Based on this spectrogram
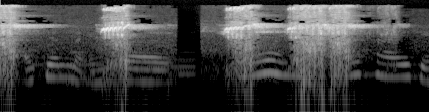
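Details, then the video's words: A cuckooshrike, called to its flock, gives loud, harsh, high ringing notes in three bursts over about three seconds, with softer lower whistled tones between them. "Tiếng Chim Phường Chèo Trắng Lớn , Chim Chèo Bẻo Trắng Đầu Đen Gọi Bầy"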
